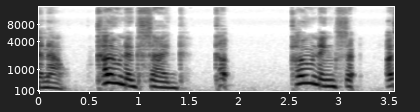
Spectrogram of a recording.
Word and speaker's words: Koenigsegg: Koenigsegg. Koenigsegg. Koenigsegg. Koenigsegg. I've learned how to say it now. Koenigsegg.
